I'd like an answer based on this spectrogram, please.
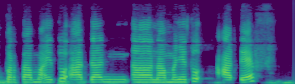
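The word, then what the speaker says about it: Adefz: Yang pertama itu ada namanya itu Adef, biasa dipanggil Adef, atau Adeps. Jadi ejaannya itu A, D, E, F, dan Z. Gitu. Atau Adef saja, Z-nya tidak dipakai. Seperti itu, Nila.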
